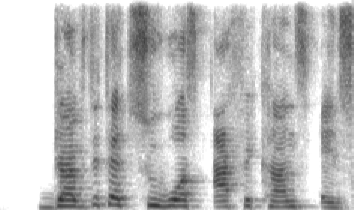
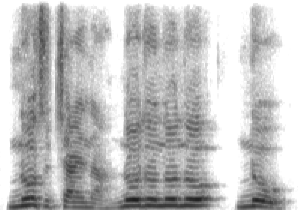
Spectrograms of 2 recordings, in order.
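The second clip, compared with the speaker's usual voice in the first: loud, higher rapid-fire no's; emphatic refusal; 3 semitones higher, 10 dB louder than usual. Real, not acted. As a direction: refuse it outright, loudly. Firm refusal of China.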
